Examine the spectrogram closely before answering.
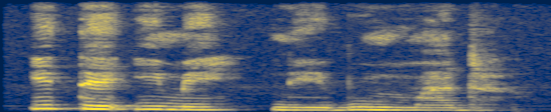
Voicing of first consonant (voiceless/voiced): voiceless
